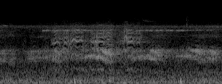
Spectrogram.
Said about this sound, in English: There's a crow close to us and a black-billed parrot overhead.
